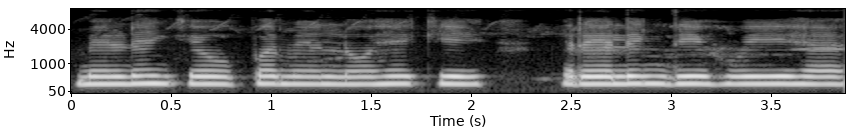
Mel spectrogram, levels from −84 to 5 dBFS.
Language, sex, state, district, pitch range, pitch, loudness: Hindi, female, Jharkhand, Palamu, 225-235 Hz, 230 Hz, -13 LUFS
